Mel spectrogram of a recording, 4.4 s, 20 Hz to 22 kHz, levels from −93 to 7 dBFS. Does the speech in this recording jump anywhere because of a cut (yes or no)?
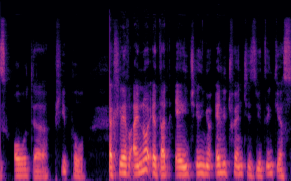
yes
